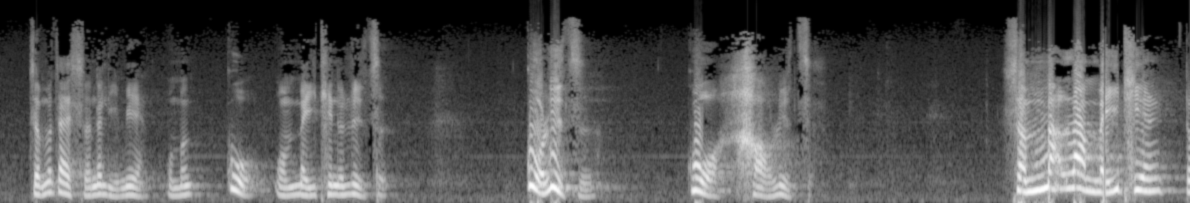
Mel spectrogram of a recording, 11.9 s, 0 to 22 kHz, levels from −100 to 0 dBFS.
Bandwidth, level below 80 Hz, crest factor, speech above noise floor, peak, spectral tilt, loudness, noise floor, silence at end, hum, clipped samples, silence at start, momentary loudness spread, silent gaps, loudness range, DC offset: 15.5 kHz; -42 dBFS; 12 dB; 40 dB; 0 dBFS; -5 dB/octave; -11 LUFS; -51 dBFS; 0 s; none; 0.5%; 0.3 s; 16 LU; none; 8 LU; under 0.1%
